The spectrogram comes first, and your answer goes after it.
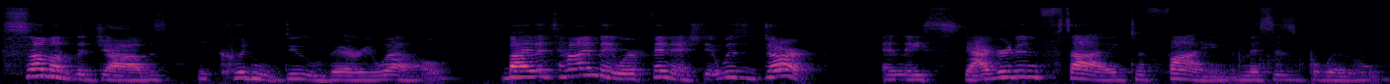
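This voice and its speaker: A woman reads a children's storybook aloud with a very lively, swooping pitch. Her pace is slow, and she leans on key words and stretches out phrases expressively. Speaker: storybook reader. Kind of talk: animated picture-book read-aloud.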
